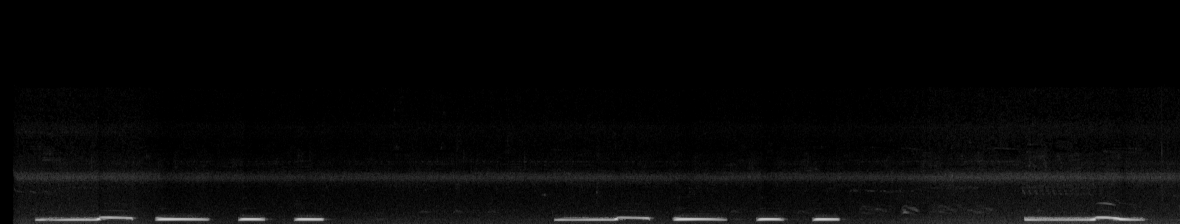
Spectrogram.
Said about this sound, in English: But my students always think growing up that the bird we're about to listen to is an owl. And so I'm here to tell you this bird is not an owl. So here you go. Mourning dove, sign of spring.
